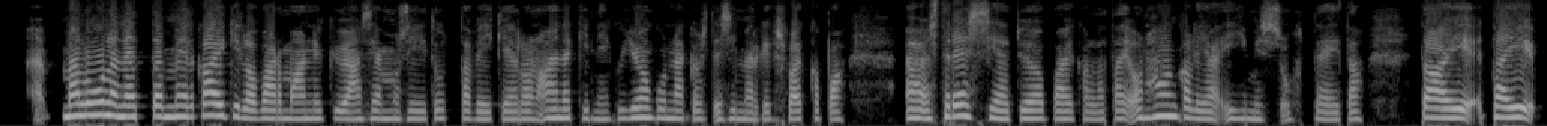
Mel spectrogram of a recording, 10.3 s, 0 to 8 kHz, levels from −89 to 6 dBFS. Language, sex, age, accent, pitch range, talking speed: Finnish, female, 30-49, native, 180-235 Hz, 145 wpm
